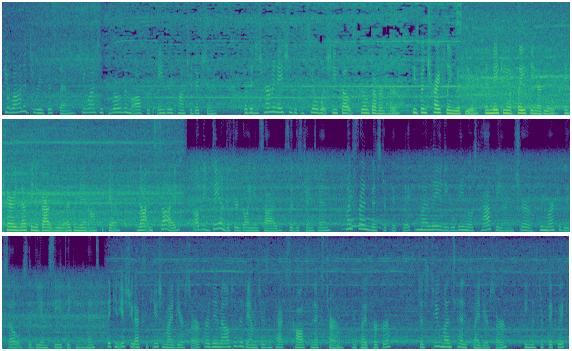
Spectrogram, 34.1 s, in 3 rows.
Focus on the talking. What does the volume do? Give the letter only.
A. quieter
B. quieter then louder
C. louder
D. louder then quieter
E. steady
D.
